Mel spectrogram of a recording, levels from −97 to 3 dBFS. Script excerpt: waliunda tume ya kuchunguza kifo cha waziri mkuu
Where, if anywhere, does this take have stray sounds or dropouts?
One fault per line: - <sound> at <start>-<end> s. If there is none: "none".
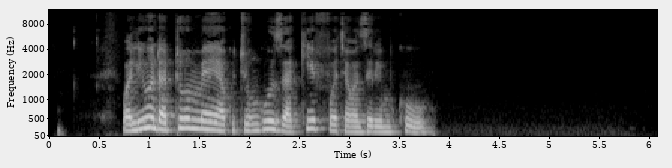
none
